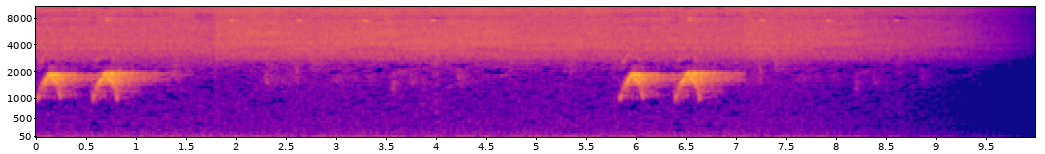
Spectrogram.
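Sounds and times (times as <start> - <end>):
hooded pitta Pitta sordida whistled call: 0.0 - 1.3, 5.8 - 7.1.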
